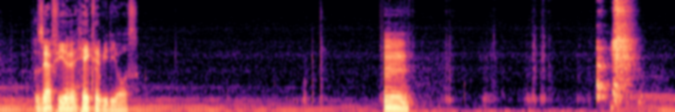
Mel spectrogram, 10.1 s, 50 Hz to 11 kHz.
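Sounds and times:
speech: 0:00.5 - 0:02.1, 0:05.8 - 0:06.2
forceful sneeze: 0:09.0 - 0:09.7.

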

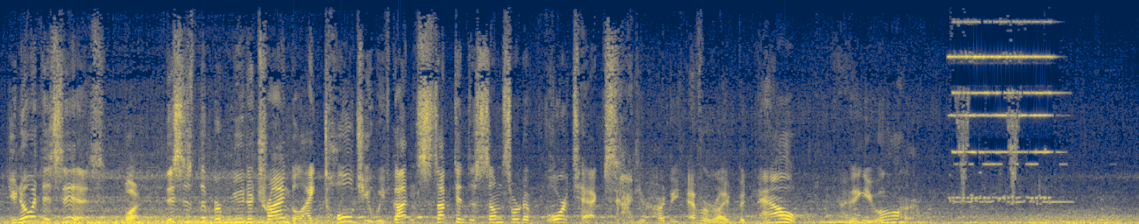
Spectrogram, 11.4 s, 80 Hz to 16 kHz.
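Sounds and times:
speech: 0:00.1 - 0:09.3
telephone ringing with a bright electronic trill: 0:09.5 - 0:10.8.

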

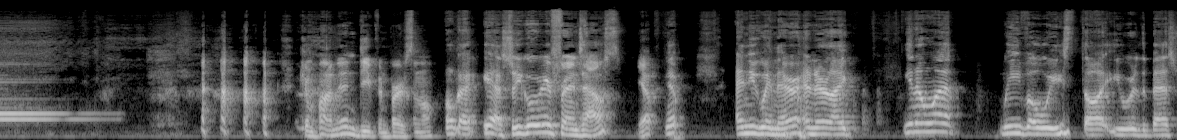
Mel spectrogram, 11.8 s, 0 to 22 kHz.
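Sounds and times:
doorbell chime: 0:00.0 - 0:01.2
laughter: 0:01.6 - 0:03.4
speech: 0:03.0 - 0:11.7.

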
